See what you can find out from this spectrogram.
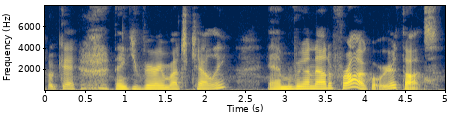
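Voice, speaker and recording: Woman, low pitch, casual livestream host, informal moderating. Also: lively intonation, moderate pace, gravelly. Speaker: host, moderator of a table read.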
